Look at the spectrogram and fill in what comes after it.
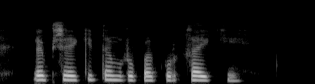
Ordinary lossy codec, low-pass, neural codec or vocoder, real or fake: Opus, 24 kbps; 7.2 kHz; none; real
